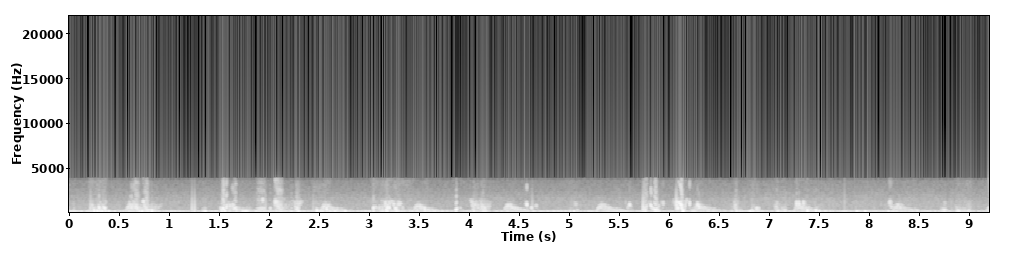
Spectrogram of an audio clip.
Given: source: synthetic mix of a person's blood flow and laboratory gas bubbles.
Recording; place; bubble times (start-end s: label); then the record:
Doppler ultrasound of blood flow; subclavian vein
0.20-0.43 s: bubbles
0.58-0.94 s: bubbles
1.32-1.40 s: bubbles
1.44-2.36 s: bubbles
2.43-2.62 s: bubbles
3.00-3.45 s: bubbles
3.52-3.60 s: bubbles
3.83-3.92 s: bubbles
4.00-4.23 s: bubbles
4.54-4.70 s: bubbles
4.98-5.11 s: bubbles
5.56-5.65 s: bubbles
5.73-5.97 s: bubbles
6.02-6.43 s: bubbles
6.64-6.75 s: bubbles
6.82-6.92 s: bubbles
7.04-7.19 s: bubbles
7.25-7.53 s: bubbles
8.19-8.26 s: bubbles
8.71-8.80 s: bubbles
8.86-9.04 s: bubbles
9.16-9.21 s: bubbles
From the record:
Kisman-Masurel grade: 342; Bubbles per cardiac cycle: rolling drumbeat, 9 or more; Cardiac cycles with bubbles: 100%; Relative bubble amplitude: moderate (0.250 to 0.450); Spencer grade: 3 (all of the cardiac periods contain showers or single bubble signals, but not dominating or overriding the cardiac motion signals); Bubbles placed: anywhere in the cardiac cycle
